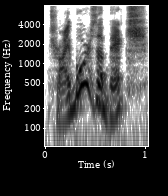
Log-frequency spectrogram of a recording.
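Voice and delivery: the bird mocks Tribor in a high slow voice; talking bird. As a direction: relish the insult as a parrot.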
